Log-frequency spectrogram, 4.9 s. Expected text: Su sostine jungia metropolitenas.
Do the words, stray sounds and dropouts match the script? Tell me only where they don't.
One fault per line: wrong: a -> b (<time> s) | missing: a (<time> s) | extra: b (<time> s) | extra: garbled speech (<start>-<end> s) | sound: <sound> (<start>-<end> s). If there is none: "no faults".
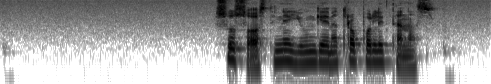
no faults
